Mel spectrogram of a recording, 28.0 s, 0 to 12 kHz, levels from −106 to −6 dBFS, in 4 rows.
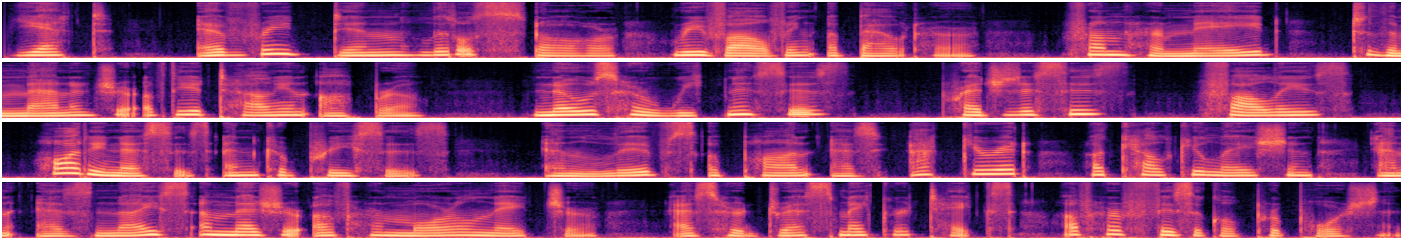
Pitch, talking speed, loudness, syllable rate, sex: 180 Hz, 105 wpm, -18 LUFS, 4.2 syllables/s, female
